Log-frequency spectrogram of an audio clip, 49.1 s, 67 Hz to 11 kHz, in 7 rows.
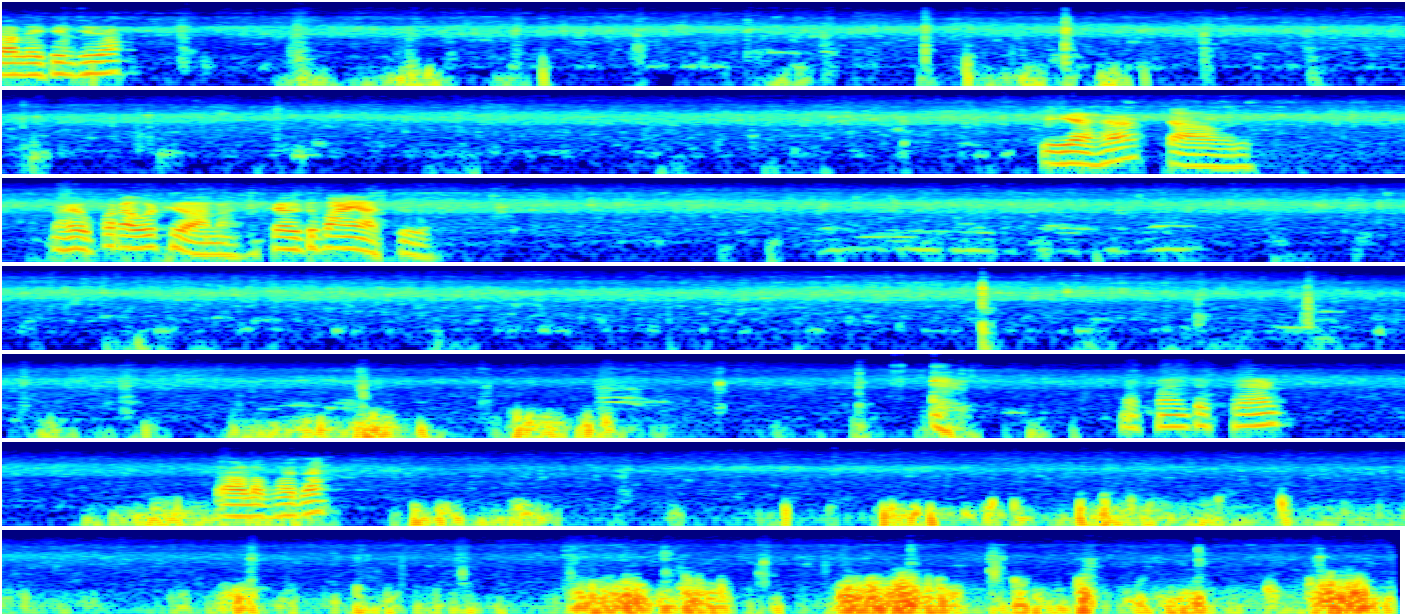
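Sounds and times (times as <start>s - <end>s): footsteps: 0.9s - 7.9s, 43.3s - 48.9s.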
